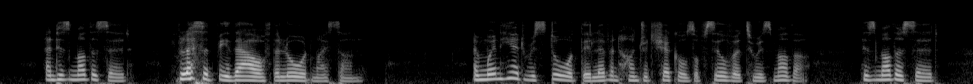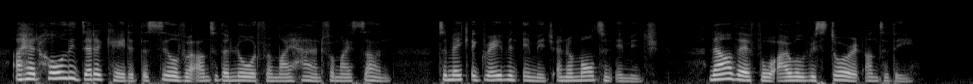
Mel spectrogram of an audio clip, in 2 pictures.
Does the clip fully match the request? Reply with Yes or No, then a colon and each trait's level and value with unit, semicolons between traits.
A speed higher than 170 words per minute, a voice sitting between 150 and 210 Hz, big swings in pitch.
No: average, 190 wpm; medium, 185 Hz; average, 4.1 semitones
